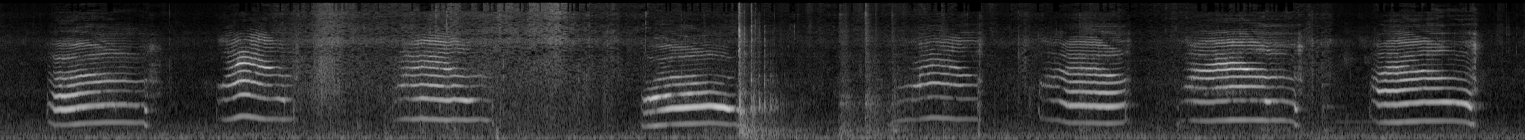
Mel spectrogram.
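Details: Domestic cat giving a long series of eight meows, each steady and harmonic-rich, some slightly rising then falling, repeated about every one and a half to two seconds with brief clicks between.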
